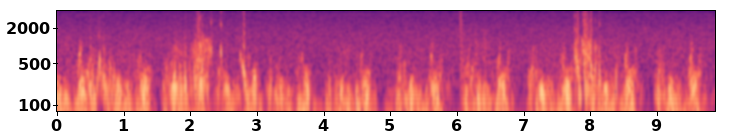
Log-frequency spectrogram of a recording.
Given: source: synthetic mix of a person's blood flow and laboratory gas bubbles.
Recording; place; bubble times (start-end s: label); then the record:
Doppler ultrasound of blood flow; precordium
0.46-0.77 s: bubbles
1.66-2.35 s: bubbles
2.43-2.51 s: bubbles
2.71-2.90 s: bubbles
7.73-8.20 s: bubbles
8.35-8.45 s: bubbles
From the record:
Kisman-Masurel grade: 223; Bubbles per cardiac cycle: several, 3 to 8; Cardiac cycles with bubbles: 10 to 50%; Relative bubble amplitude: loud (0.450 to 0.775); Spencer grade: 2 (many but less than half of the cardiac periods contain bubble signals, singularly or in groups); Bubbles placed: only in the low amplitude regions of the cardiac cycle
